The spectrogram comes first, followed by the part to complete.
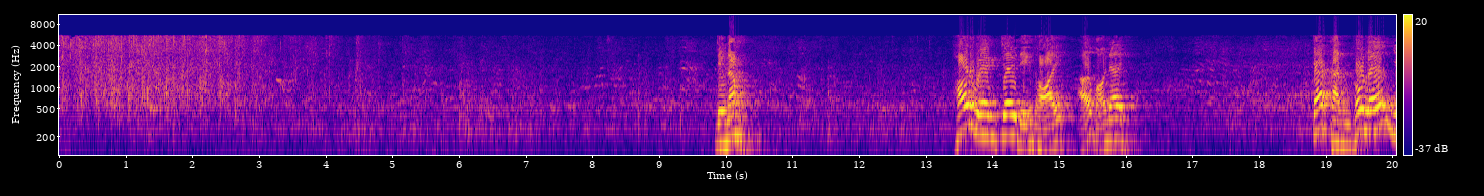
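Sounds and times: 
children applauding: 0:00.0 - 0:04.2
speech: 0:09.9 - 0:10.4, 0:13.5 - 0:16.2, 0:18.8 - 0:20.0.

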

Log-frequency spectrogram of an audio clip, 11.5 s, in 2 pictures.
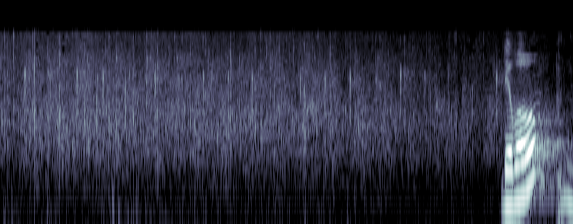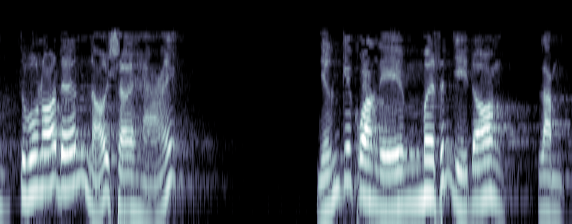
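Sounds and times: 
audience applause: 0:00.0 - 0:05.7
speech: 0:05.0 - 0:07.6, 0:08.9 - 0:11.4.

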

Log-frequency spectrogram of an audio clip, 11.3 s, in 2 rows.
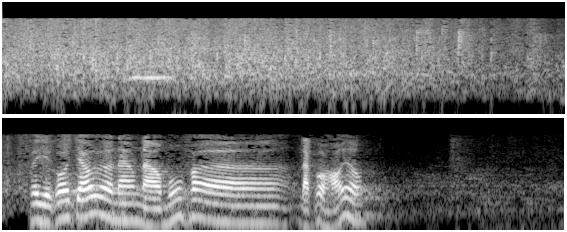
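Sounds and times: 
big audience applause: 0:00.0 - 0:05.8
speech: 0:05.9 - 0:09.4.

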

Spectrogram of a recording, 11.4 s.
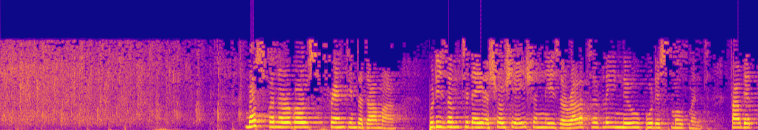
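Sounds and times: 
crowd applause: 0:00.0 - 0:03.8
speech: 0:03.7 - 0:11.3.

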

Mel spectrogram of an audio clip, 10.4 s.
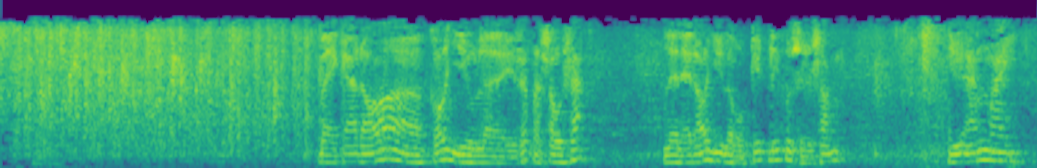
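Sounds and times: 
crowd applause: 0:00.0 - 0:03.2
speech: 0:03.2 - 0:06.0, 0:06.6 - 0:08.8, 0:09.5 - 0:10.3.

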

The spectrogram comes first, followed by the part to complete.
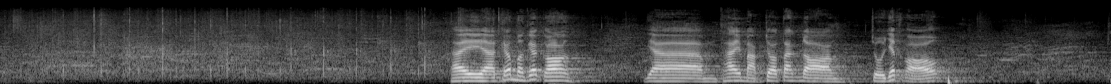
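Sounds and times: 
loud audience applause: 0:00.0 - 0:06.7
speech: 0:04.5 - 0:09.5.

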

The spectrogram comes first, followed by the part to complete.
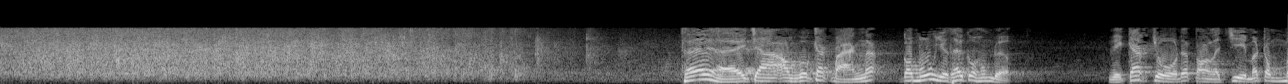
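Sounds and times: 
crowd applause: 0:00.0 - 0:05.8
speech: 0:06.8 - 0:10.2, 0:11.1 - 0:12.8.

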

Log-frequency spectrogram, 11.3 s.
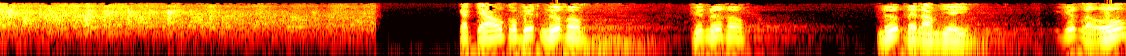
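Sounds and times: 
chatter: 0:00.0 - 0:03.8
children applauding: 0:00.0 - 0:03.8
speech: 0:04.6 - 0:06.0, 0:06.9 - 0:07.6, 0:08.8 - 0:09.8, 0:10.6 - 0:11.2.

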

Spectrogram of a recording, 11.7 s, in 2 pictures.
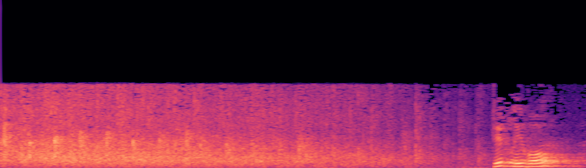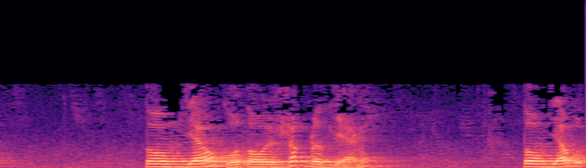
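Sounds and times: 
audience applause: 0:00.0 - 0:04.9
speech: 0:04.9 - 0:05.7, 0:07.3 - 0:09.7, 0:11.1 - 0:11.7.

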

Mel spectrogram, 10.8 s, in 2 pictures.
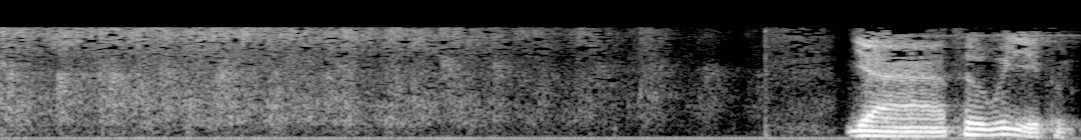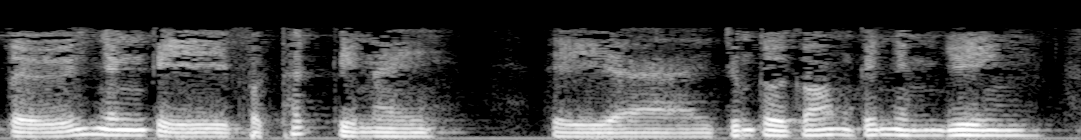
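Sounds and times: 
applause: 0:00.0 - 0:04.2
speech: 0:04.2 - 0:10.8.

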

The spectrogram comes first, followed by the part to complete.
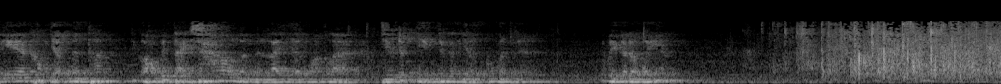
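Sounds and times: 
speech: 0:00.2 - 0:05.4, 0:06.0 - 0:06.8
audience applause from women at a talk: 0:07.8 - 0:10.0.

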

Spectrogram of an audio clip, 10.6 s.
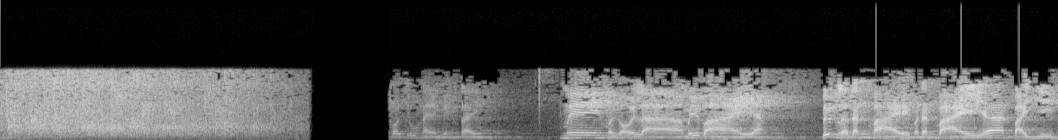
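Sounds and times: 
round of applause: 0:00.0 - 0:03.1
speech: 0:04.0 - 0:10.5.

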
